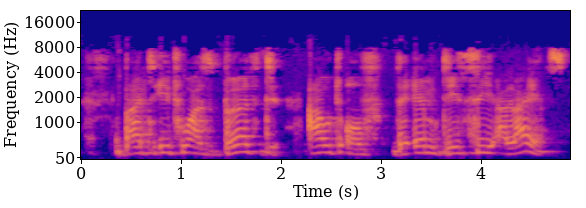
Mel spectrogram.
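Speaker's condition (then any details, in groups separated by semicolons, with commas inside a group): No condition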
